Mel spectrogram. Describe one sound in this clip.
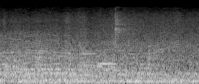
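A middle-aged man speaks through a microphone over loudspeakers.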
